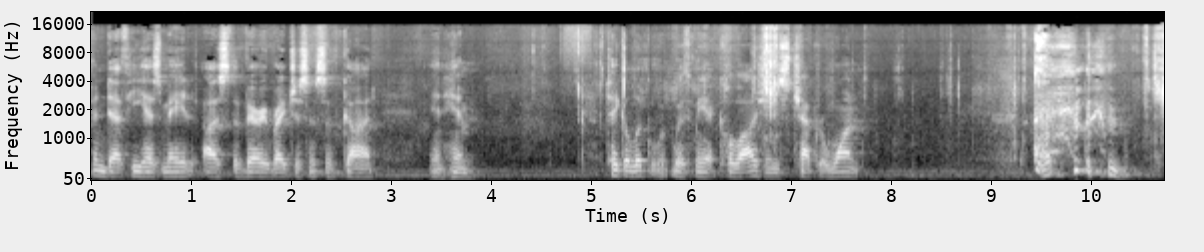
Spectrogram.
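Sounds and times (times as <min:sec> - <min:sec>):
speech: 0:00.0 - 0:03.9, 0:05.2 - 0:07.8, 0:09.4 - 0:10.4
throaty coughs: 0:09.4 - 0:10.4.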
